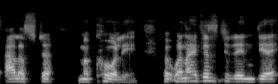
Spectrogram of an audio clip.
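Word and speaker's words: Alastair Macaulay: works and if you want to check the pronunciation of my name it's alistair macaulay but when i visited india it was a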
